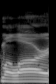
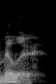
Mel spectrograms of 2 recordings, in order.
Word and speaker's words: Millar: Whoa, is that how you pronounce it? Millar? I thought it was Mark Miller. I thought it was Mark Miller too. For the longest time I did, but it's spelt Millar.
